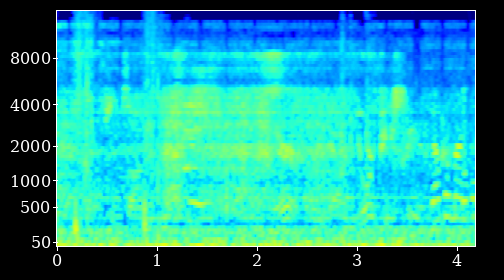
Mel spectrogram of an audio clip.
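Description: A young man talks quietly into a microphone.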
